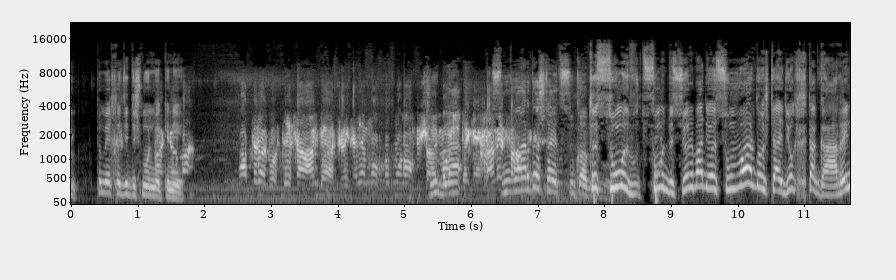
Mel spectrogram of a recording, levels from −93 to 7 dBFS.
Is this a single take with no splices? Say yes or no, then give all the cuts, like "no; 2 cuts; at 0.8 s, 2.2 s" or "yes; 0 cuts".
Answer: yes; 0 cuts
